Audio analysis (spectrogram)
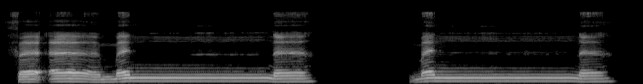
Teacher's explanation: I lengthen the nun sound much longer than the usual. · we need to lengthen, we need to lengthen the nun sound or the mim sound by 2 counts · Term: nasalization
